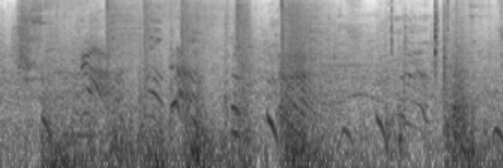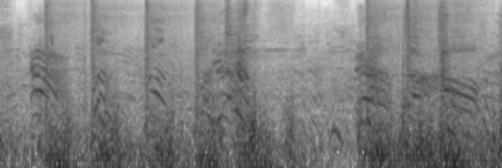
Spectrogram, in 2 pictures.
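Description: Blades strike with sharp metallic hits.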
